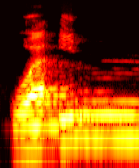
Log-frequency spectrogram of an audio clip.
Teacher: Dan dia bertasydid. Maka tahan 3 harokat. Wa inna. Tahan 3 harokat.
